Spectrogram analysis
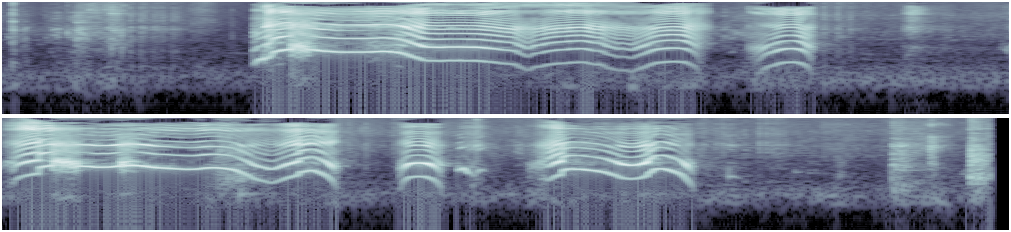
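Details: Baby crying: loud, rising and falling wails with short pauses for breath, in a quiet room; infant cry.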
